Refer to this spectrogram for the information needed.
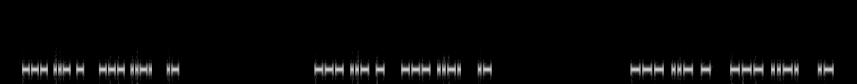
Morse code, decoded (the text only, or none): OUT OF A OUT OF A OUT OF A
